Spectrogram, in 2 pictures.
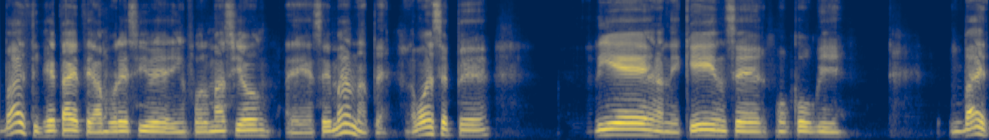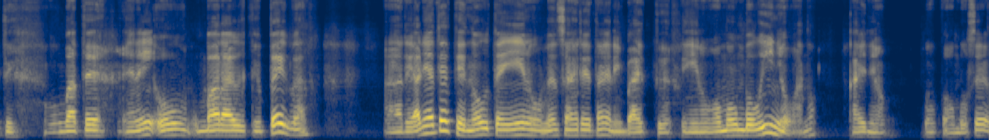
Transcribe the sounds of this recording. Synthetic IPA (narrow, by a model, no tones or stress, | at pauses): mbaet̪ɨhet̪aet̪eamboɾesiβeinfoɾmasjõn | esemãnape | ãmõesepe | d̪jeanekinsehokowʷi | baet̪ɨombat̪eẽɾẽĩombaɾaɨkɨpewa | aɾeaɲẽt̪et̪enõut̪ẽĩɾũmẽnsaheɾet̪aẽɾẽĩmbaet̪ɨiĩɾũõmõũmbowiɲõ̰βa̰nõ | kaeɲõ | okaõmbose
